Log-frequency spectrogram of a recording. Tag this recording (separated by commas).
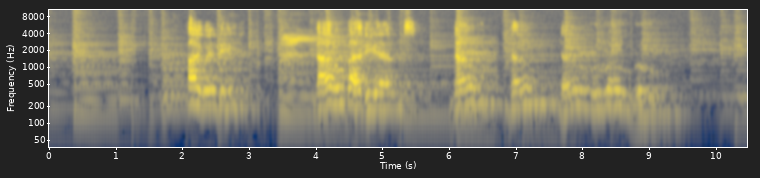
Music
